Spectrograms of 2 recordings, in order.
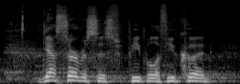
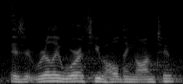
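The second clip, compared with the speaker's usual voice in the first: soft question; 5 semitones lower, 7 dB quieter than usual. Shown as a demonstration. Repeated question, quieter.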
